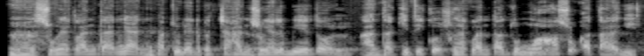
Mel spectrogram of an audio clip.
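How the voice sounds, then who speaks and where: A man's voice: medium pitch, expressive, racing, breathy edge. A middle-aged man with a Malaysian Malay accent, a retired army major telling jungle stories in casual chat and repeating points for emphasis.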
